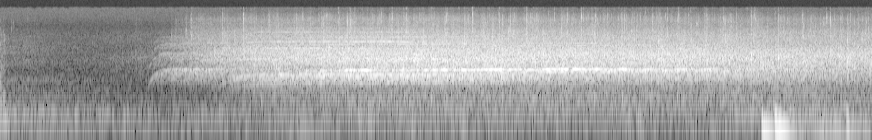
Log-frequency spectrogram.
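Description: Audience applause, swelling from near quiet about a second and a half in and then holding steady. A brief low thump comes near the end.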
